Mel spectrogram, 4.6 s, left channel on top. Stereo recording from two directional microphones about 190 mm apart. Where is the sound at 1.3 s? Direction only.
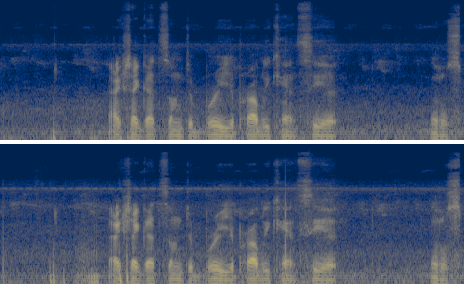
15° left (ahead or behind).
